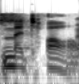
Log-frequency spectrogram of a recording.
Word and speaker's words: Matal: Am I pronouncing that right, Mike? How do you pronounce the name of the head of the USPTO? – I have heard it pronounced that way, yes. – Mittal. – I've heard multiple pronunciations. – M-A-T-A-L.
